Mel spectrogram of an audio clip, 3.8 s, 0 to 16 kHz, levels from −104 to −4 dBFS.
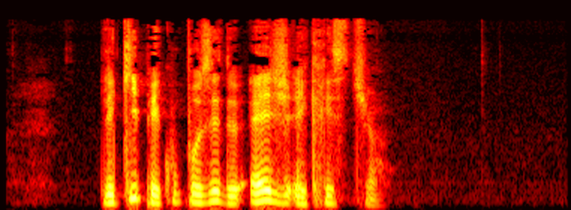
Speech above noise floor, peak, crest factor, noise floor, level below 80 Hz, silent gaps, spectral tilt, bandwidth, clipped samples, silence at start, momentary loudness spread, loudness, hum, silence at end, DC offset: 57 dB; -2 dBFS; 22 dB; -79 dBFS; -64 dBFS; none; -5 dB/octave; 11.5 kHz; under 0.1%; 0.7 s; 13 LU; -22 LUFS; none; 1.3 s; under 0.1%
